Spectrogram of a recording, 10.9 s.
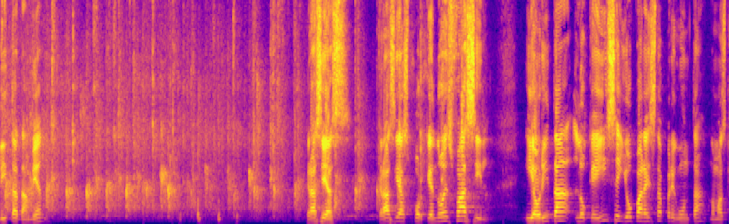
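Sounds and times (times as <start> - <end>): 
speech: 0.0 - 0.8, 4.6 - 10.9
small audience applauding: 0.0 - 6.5.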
